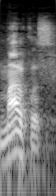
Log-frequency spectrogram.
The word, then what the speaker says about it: malkos: young people so the it is called malkot or Marcos in the Ashkenazi pronunciation what does it mean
